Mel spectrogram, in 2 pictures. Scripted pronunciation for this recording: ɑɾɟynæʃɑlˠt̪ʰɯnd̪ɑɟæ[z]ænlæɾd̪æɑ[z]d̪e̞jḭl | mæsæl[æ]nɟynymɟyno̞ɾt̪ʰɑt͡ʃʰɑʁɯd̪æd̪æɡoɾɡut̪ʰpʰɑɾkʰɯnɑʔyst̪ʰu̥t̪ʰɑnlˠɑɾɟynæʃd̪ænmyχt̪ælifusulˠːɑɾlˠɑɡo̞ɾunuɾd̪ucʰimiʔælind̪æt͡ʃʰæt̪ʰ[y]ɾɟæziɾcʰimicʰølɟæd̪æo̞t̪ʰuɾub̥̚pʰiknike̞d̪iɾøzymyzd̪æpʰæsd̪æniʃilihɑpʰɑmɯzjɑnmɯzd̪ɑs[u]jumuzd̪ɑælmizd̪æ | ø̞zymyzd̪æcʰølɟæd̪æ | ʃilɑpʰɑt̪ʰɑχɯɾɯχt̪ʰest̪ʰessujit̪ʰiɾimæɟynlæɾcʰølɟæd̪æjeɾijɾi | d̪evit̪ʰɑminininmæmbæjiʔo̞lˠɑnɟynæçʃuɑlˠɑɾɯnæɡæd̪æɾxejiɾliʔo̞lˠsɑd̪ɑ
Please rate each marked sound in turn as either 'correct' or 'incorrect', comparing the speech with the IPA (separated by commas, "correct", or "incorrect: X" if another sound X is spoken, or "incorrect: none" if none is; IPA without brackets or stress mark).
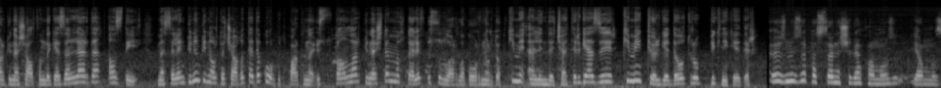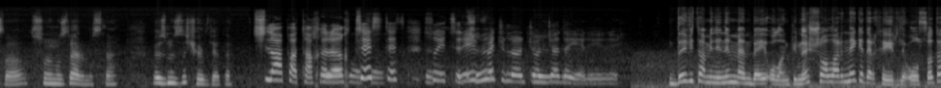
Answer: correct, correct, correct, incorrect: i, correct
